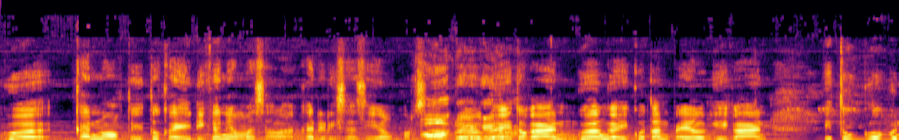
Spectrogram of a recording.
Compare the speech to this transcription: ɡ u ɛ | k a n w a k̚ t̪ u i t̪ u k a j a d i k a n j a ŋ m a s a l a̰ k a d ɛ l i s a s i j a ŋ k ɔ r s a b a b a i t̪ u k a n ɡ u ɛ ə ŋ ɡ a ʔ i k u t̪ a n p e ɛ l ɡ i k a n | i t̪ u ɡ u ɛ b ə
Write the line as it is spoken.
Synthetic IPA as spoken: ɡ u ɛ | k a n w a k̚ t̪ u i t̪ u k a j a d i k a n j a ŋ m a s a l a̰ k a d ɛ ɾ i s a s i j a ŋ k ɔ r s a b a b a i t̪ u k a n ɡ u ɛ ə ŋ ɡ a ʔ i k u t̪ a n p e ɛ l ɡ i k a n | i t̪ u ɡ u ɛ b ə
